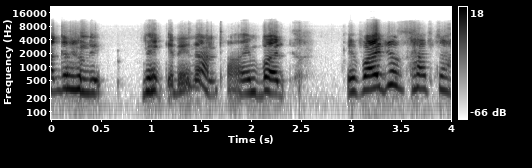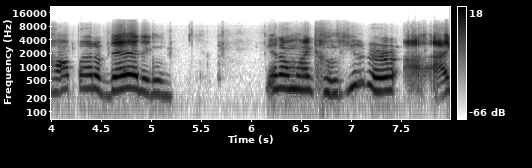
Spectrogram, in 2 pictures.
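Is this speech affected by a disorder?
Yes: cerebral palsy; speech therapy in childhood.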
